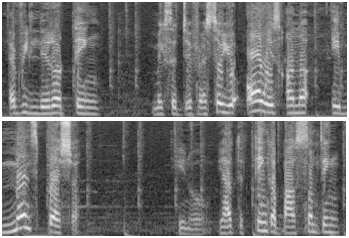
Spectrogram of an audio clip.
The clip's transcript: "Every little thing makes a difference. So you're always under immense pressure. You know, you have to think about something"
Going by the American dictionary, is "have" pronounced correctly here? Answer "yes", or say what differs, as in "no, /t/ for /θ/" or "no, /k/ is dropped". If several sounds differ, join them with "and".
no, /f/ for /v/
